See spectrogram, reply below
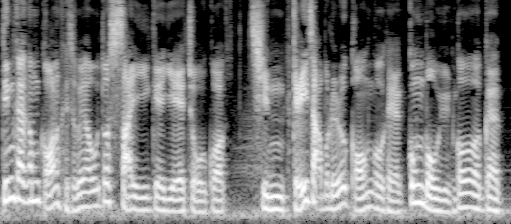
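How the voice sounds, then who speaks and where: A man with a Hong Kong Cantonese accent talks at a very rapid clip in a rough-edged, husky voice. He sounds like a radio host explaining history conversationally, often posing questions and answering them himself. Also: medium pitch, expressive. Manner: explanatory, peppered with rhetorical questions.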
